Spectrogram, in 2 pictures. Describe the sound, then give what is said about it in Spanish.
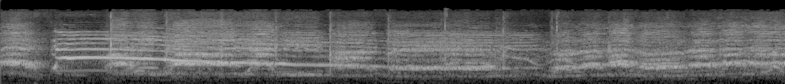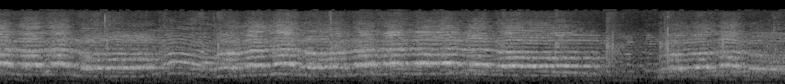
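Supporters of the Orio rowing crew, which won the flag in the women's category, sing loudly together in a street of the old town of Donostia, many voices carrying a rising and falling chant-like melody that continues steadily for the whole stretch, with shouts mixed in. “Escucháis el sonido ambiente ahora mismo aquí en una de las calles de la parte vieja de Donostia”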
